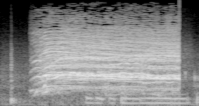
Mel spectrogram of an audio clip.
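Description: A group of children cheering together, a sound effect that sets in about half a second in and cuts off abruptly.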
